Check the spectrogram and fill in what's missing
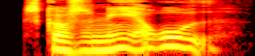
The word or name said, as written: skorzonerrod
